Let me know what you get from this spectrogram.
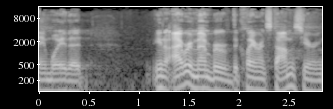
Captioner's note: none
